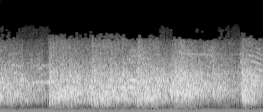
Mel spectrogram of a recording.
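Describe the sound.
Guns firing at range: a few sharp reports stand out against a dense, loud crackle of shooting that runs without pause.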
